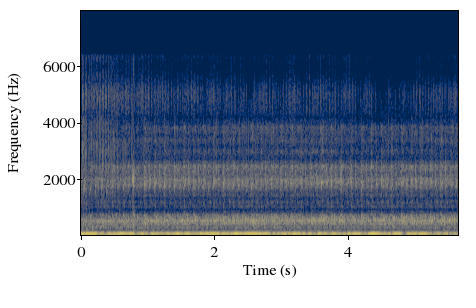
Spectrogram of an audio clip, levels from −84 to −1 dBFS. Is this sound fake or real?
real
